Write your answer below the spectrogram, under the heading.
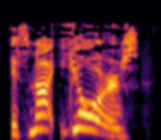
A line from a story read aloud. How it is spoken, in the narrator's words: shouted Annie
